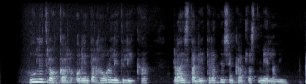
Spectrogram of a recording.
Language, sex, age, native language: Icelandic, female, 60-69, Icelandic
